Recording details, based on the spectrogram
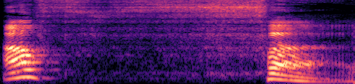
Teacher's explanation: Fa makhrajnya ada di asyafatain, 2 bibir, kaidahnya yaitu ujung seri bagian atas menyentuh perut bibir bagian bawah. Afa ya, itu fa ngalir ya, sifatnya ngalir, hamas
